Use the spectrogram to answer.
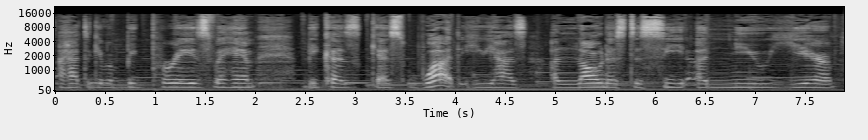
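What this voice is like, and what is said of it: Rusty, hoarse voice. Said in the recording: “my voice is a bit rusty because, you know, I had to give a big shout”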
